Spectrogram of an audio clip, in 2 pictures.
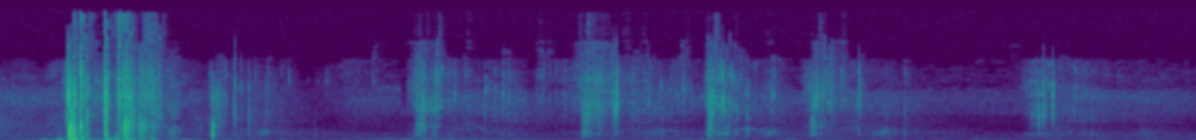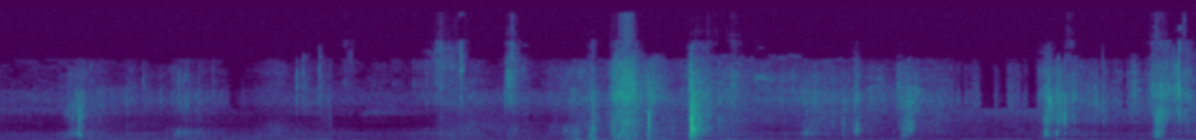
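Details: Outdoors, irregular footsteps and light crunching taps come and go over a quiet background.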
